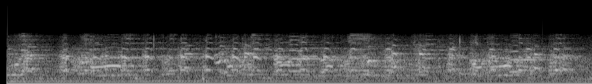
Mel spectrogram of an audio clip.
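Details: Noisy geese heard from a narrow boat on the Regent's Canal: dense, overlapping nasal honks and cackles without pause, with a steady low hum beneath.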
